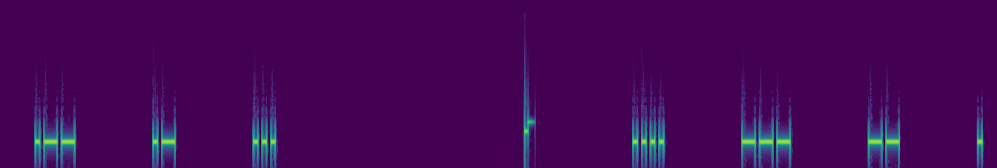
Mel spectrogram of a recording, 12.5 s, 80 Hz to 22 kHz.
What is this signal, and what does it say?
Morse code, heard as a keyed tone, about 22 wpm, spaced as for 8 wpm, 700 Hz. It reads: WAS HOME
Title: 6x Character Spacing - Top 300 Words - 22wpm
